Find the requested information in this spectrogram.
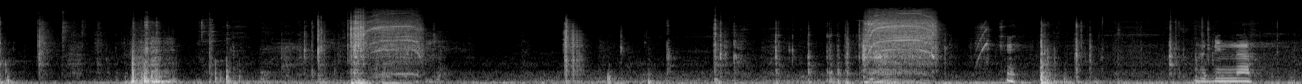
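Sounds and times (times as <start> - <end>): cordless drill whine: 3.5 - 4.4, 8.6 - 9.9
tools clicking and knocking: 5.7 - 9.5.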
